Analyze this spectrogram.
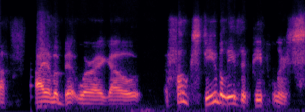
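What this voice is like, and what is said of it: Usual voice. Nothing is said of it.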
